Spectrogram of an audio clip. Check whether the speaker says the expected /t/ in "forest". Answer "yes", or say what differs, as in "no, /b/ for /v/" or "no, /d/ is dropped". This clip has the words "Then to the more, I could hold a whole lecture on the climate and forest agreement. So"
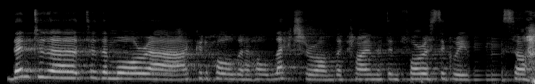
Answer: yes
